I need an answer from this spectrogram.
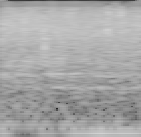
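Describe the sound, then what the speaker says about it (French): Steady rain hisses in the video game Detroit: Become Human, a dense, even wash of falling water with a low rumble underneath. "Là on entend la vieille pluie dégueulasse"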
